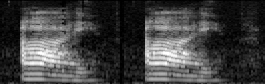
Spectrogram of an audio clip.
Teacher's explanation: the I vowel sound where that jaw is dropping down and coming back up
